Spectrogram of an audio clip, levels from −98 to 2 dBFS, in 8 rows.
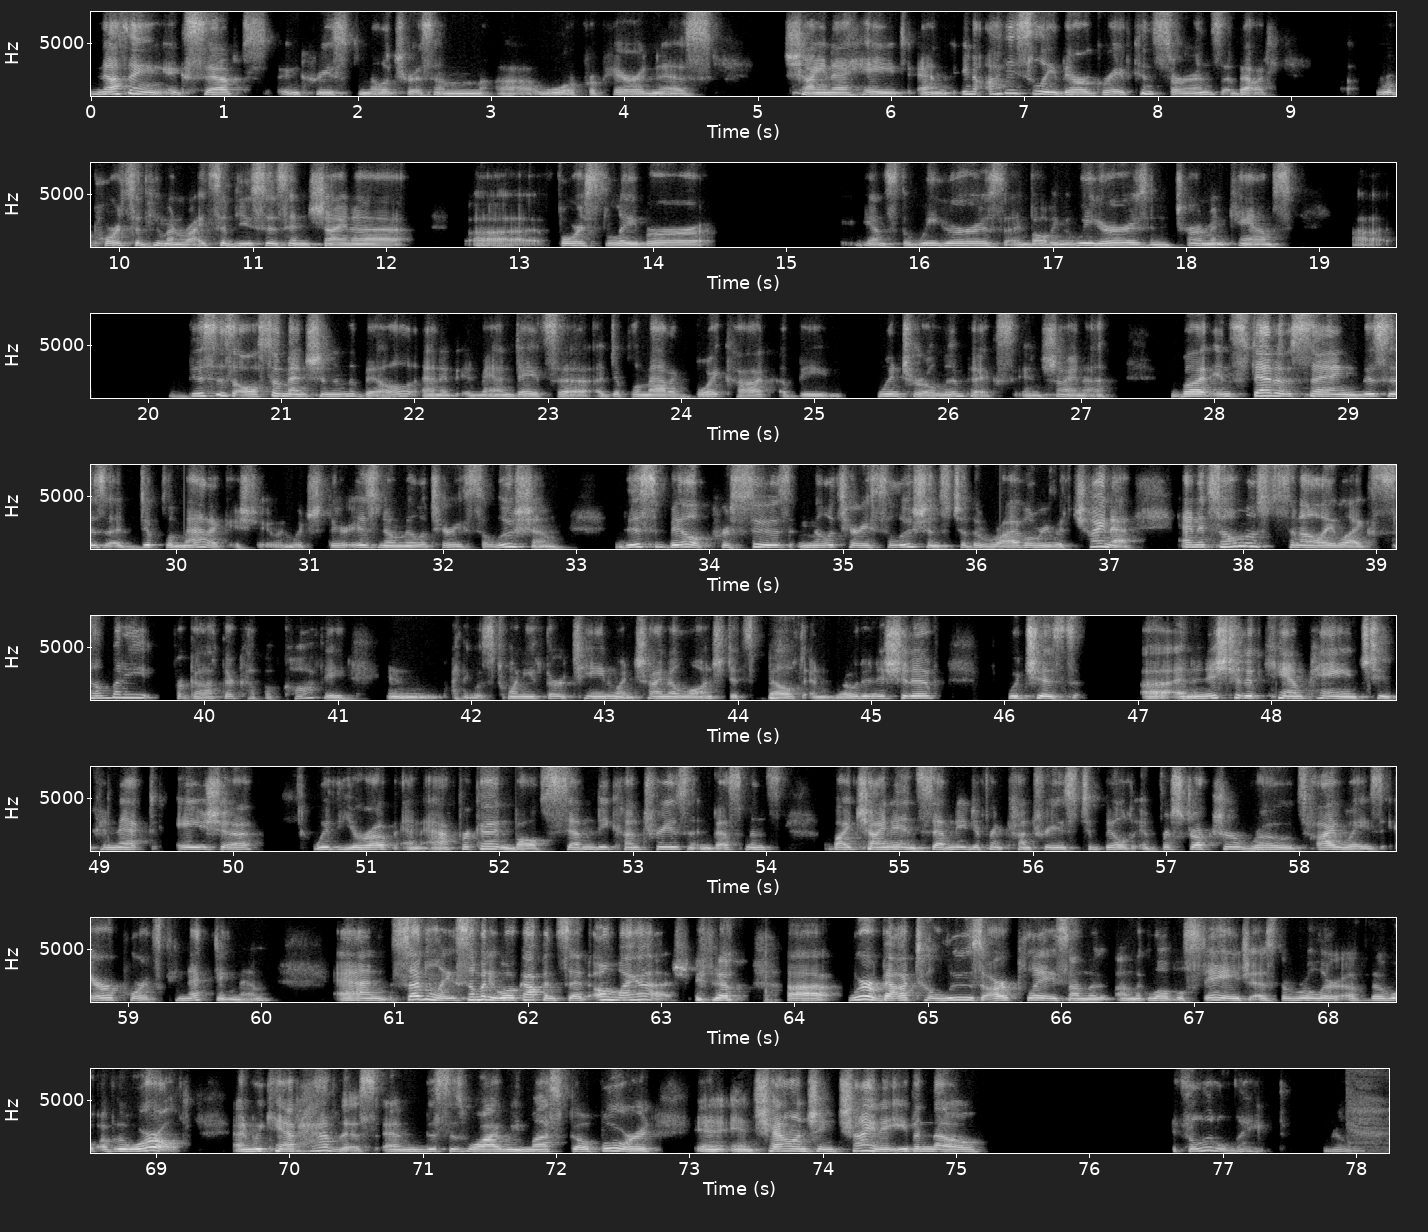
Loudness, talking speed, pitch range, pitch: -24 LUFS, 150 wpm, 165-260 Hz, 185 Hz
